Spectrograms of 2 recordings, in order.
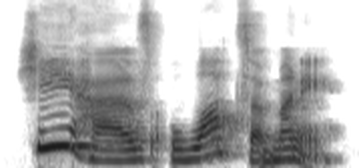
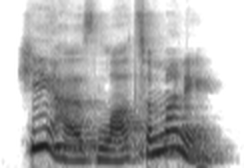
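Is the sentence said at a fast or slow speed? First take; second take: slow; fast. First: The sentence is spoken slowly. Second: The sentence is spoken at normal conversational speed. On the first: "The first time I'll say it slowly" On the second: "The second time I'll say it at a normal speed, like a native speaker"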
